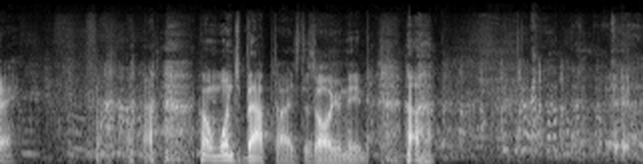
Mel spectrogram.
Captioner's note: laughter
